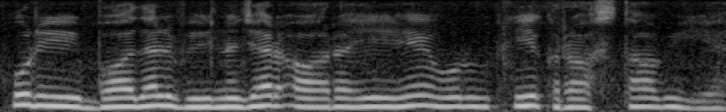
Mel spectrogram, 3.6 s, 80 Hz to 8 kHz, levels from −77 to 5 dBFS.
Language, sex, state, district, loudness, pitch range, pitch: Hindi, female, Goa, North and South Goa, -21 LUFS, 220-245 Hz, 230 Hz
